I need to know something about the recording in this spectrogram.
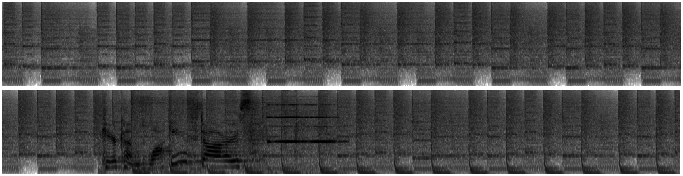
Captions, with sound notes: Here comes walking stars. (timer beeps) (cheerful music)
